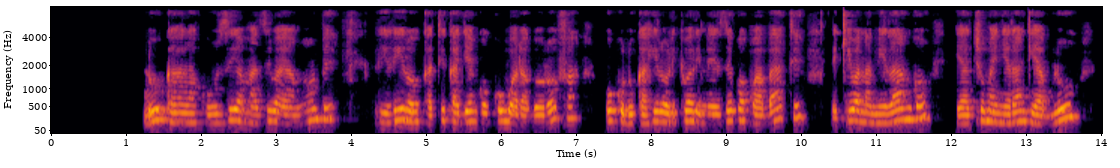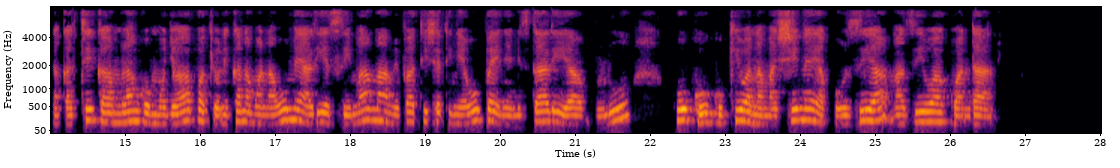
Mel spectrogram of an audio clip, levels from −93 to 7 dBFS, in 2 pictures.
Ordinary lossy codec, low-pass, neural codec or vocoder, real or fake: AAC, 32 kbps; 7.2 kHz; none; real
